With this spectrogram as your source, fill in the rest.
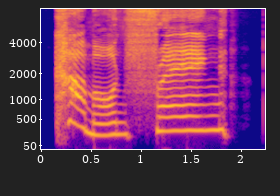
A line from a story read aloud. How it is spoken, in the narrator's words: pleaded Stront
